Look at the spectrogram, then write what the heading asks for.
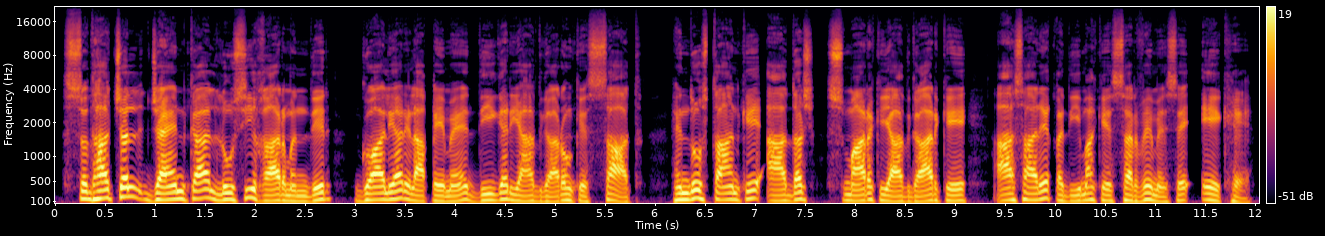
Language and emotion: Urdu, neutral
